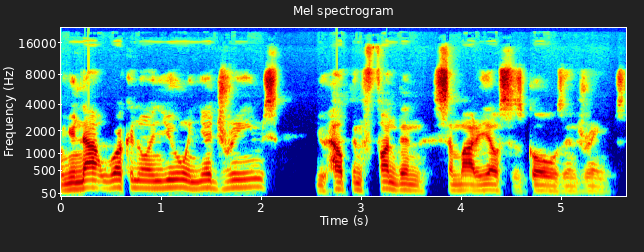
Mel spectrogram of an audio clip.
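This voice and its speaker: With an American accent, a man talks at a moderate pace and medium pitch, his intonation lively against a quiet background. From Brooklyn, New York. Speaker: motivational vlogger. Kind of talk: motivational monologue. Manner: stumbling over words.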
